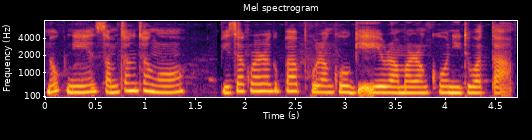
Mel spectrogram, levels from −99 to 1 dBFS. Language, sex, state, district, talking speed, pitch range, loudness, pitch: Garo, female, Meghalaya, West Garo Hills, 90 wpm, 230-280 Hz, -14 LUFS, 250 Hz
